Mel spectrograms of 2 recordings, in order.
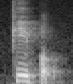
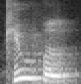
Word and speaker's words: people: Number 15, people, people, people. Pupil is not correct pronunciation.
